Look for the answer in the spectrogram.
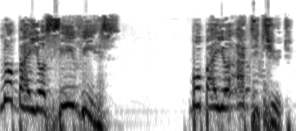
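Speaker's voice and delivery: preaching. Acted. Preaching over music.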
